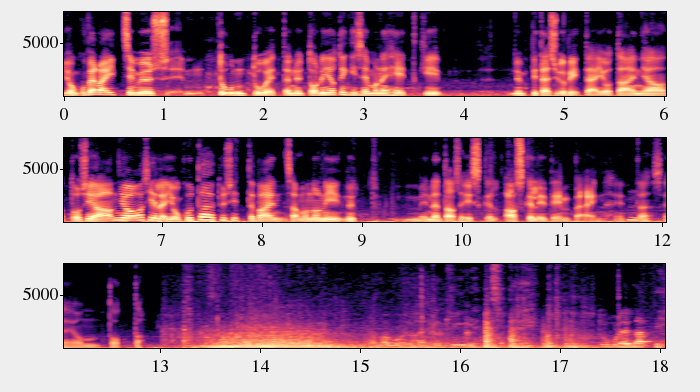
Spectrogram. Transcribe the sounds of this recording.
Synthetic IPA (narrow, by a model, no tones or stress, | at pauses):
joŋkuʋerːɑit̪semyøst̪unt̪uːet̪ːænyt̪ːolijot̪eŋkisemːonehet̪ki | nyppit̪æsyrit̪ːæ̰ːjot̪ɑinjɑt̪osiɑːnjɑsielæjokut̪æyt̪ysit̪ːeʋɑinsɑ̰no̰noniːnyt̪mḛnːæt̪ɑsḛskḛlʔɑskelḛt̪ḛmpæ̰inḛt̪ːæsḛont̪o̰t̪ːɑ | se | t̪æmæʋoilɑnt̪ɑkiːniet̪ːsemenit̪uːlelæpi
